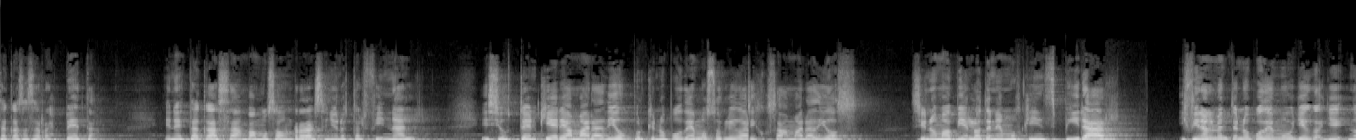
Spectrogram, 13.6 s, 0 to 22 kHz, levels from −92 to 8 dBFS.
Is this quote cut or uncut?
cut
